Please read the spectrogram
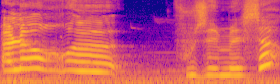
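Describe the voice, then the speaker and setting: A woman's voice: very high voice, very animated, unhurried, heavy background noise, full character voice. A woman voicing an eager, plucky schoolboy in a French cartoon, exclamatory and earnest. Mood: excited, confident. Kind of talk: French animated series dubbing.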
